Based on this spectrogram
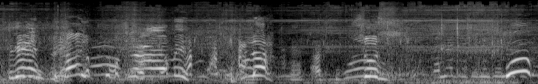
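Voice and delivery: high-pitched amazed exclamations; real excited yell. Real, not acted. Angler amazed by the catch, excited shouting. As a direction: cry out and whoop at the catch. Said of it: "Pati kami".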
